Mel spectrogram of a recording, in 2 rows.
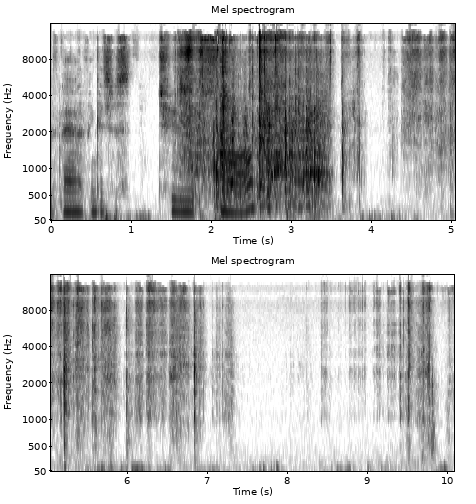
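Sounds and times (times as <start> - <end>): paper rustling: 1.6 - 7.4, 9.2 - 10.0.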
